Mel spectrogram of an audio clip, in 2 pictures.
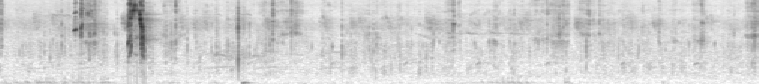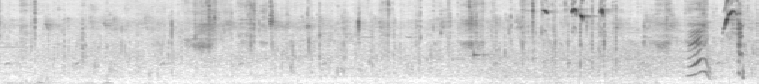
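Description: Young monkeys squeak and chirp in short high calls.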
